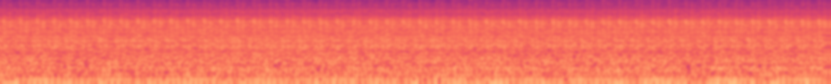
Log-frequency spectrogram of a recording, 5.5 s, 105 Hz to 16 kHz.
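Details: 2000 Mitsubishi Montero Sport, 6G72 V6 petrol, cold start at idle in a garage: fast, steady light knock from the top or side of the engine, not like hydraulic lifters, lasting 3-4 minutes then stopping; cause unknown.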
